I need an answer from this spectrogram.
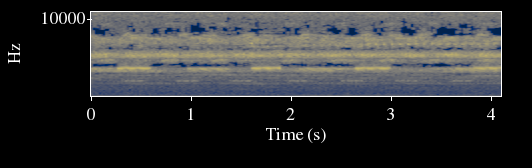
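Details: Crickets chirping in a park on an evening: steady high-pitched trilling bands with louder pulses swelling roughly once a second, over a faint low background hum.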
